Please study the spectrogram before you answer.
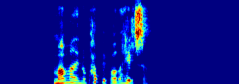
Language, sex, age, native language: Icelandic, female, 40-49, Icelandic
